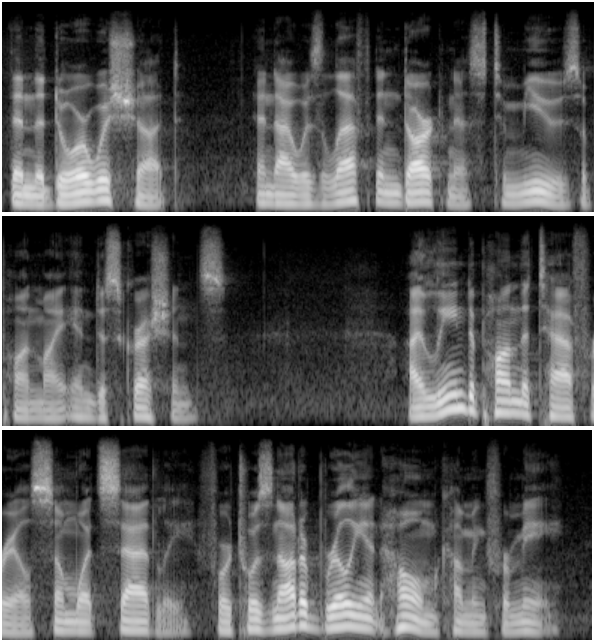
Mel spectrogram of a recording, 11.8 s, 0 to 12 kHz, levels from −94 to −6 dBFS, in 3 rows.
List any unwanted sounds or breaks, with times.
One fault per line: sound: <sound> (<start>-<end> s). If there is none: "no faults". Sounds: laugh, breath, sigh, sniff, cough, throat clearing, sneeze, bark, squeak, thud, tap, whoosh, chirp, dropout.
no faults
